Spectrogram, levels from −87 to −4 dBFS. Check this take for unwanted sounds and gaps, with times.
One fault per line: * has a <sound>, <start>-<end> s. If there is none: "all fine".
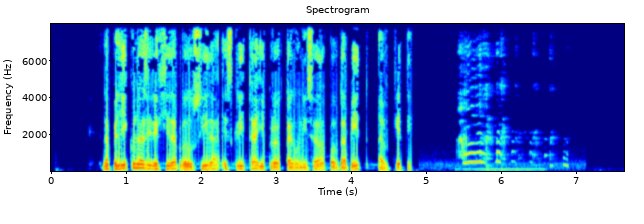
* has a laugh, 5.4-6.9 s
